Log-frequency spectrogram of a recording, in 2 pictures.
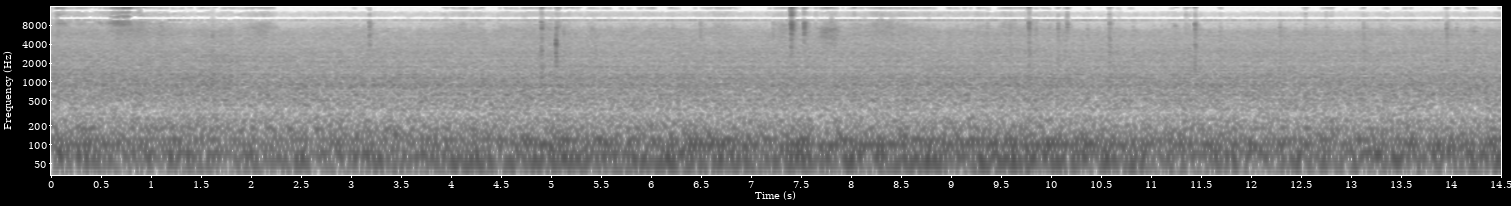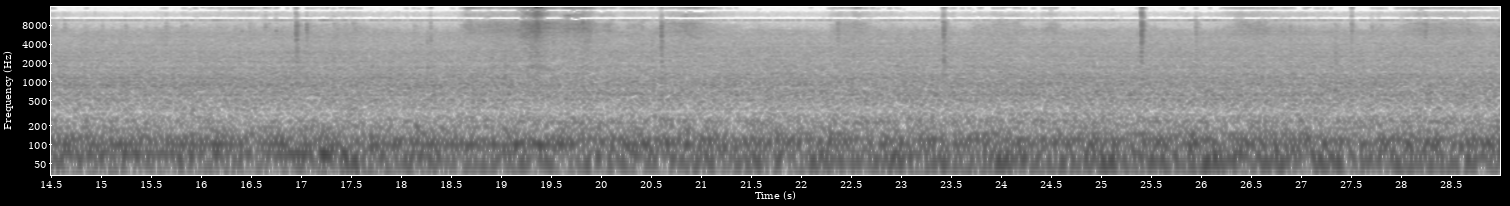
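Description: Low, steady rumble of a passenger train running on the rails, heard from inside a dome car, with a few faint clicks.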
